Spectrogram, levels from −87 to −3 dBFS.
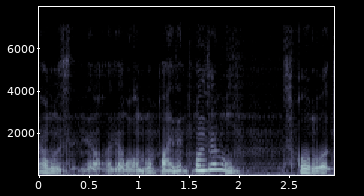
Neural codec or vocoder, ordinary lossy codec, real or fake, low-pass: autoencoder, 22.05 kHz, a latent of 192 numbers a frame, VITS, trained on many speakers; none; fake; 7.2 kHz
